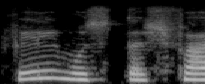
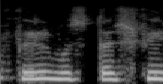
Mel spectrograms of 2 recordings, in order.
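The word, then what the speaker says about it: في المستشفى: इसको फिल मुस्तशफी नहीं पढ़ेंगे, इसको फिल मुस्तशफा पढ़ेंगे। और यही रूल इसमें समझाया जा रहा है, इसको इसीलिए समझना है इसमें कि इसमें मुस्तशफी नहीं होगा, मुस्तशफा होगा, क्योंकि एंडिंग हो रही है अलिफ मकसूरा से।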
